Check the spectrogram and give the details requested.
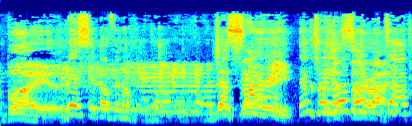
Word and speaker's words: Jesarai: Right, it's pronounced Jesarai, means I am.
